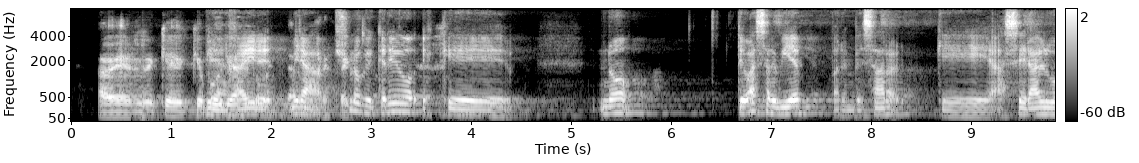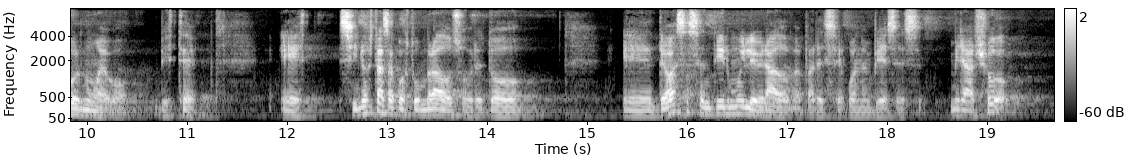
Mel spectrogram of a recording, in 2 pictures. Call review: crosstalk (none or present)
present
